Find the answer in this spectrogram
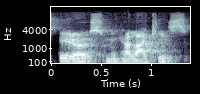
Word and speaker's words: Spiros Michalakis: So the way to pronounce my name is Spiros Michalakis. Michalakis is the last name. As Greek, obviously, it's very hard to pronounce, but also very long.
